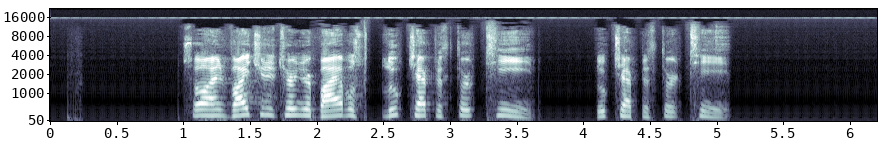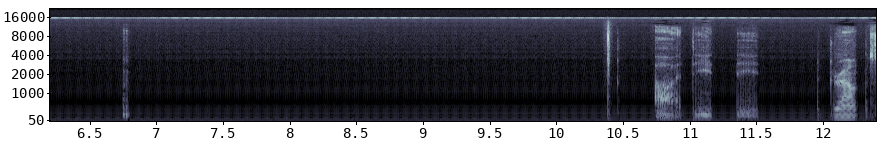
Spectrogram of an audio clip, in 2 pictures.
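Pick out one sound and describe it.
A middle-aged man speaks calmly in a small, dead-sounding room.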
